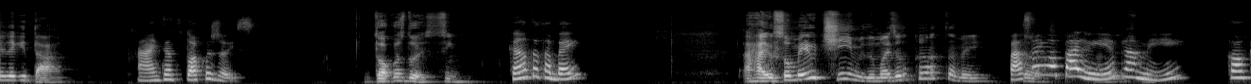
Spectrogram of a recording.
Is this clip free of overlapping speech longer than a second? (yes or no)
no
